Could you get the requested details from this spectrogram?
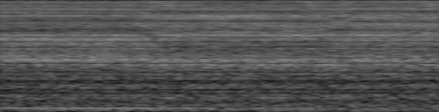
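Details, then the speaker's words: Truck air brake system with the air governor constantly cycling: steady airy hiss from an air hose cracked at its end. Fixed by cutting off the cracked end and reinserting the hose. "I found that this hose was actually cracked on the end."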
